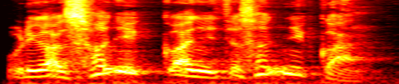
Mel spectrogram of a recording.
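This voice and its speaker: Animated, gravelly-voiced male preacher. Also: high-pitched, brisk. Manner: animated and colloquial, acting out quoted voices, laughing. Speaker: pastor. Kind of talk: lively sermon. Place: church or hall.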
